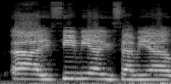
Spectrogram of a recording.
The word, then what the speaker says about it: Euphemia: Euphemia Lee Britannica. Wait, how do you spell that? Just everyone calls her like nope. EUPHEMIA. Like like Euphoria. Oh, Euphoria, that works too.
